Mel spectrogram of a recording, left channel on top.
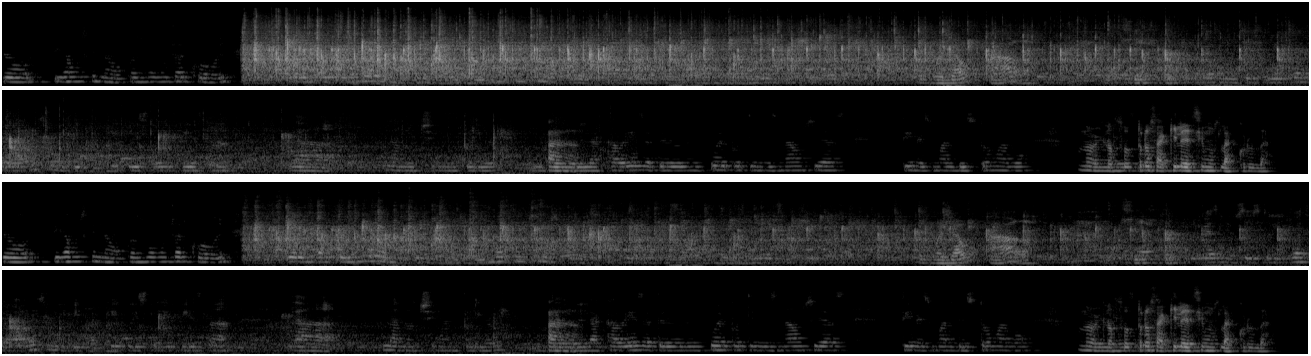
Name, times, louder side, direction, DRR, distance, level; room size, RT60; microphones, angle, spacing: voice 1, 0.0-6.0 6.2-8.5 10.4-10.8 11.1-16.5 16.9-21.8 22.1-23.3 23.9-24.7, equal, 80° right, 1.2 m, -49 dB
sound 1, 2.4-19.0, left 8 dB, 85° left, 0.4 m, -37 dB
voice 2, 7.1-7.6 9.2-11.8 13.9-14.2 15.7-16.0 18.5-18.8 23.5-25.7, left 1 dB, 5° left, 0.4 m, -43 dB
5.2 x 2.2 x 2.4 m
head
